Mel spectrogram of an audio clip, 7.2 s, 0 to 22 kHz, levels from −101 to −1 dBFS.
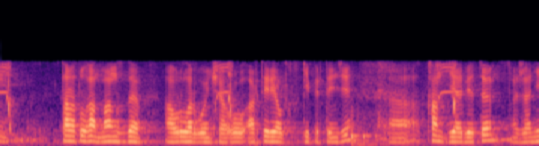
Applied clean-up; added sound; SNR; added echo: none; Drill; 16 dB; none.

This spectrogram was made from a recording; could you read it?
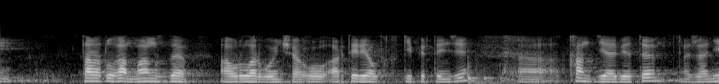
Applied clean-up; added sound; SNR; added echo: none; none; none; none.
